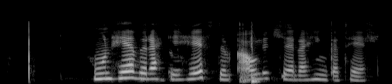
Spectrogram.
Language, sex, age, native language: Icelandic, female, 12, Icelandic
